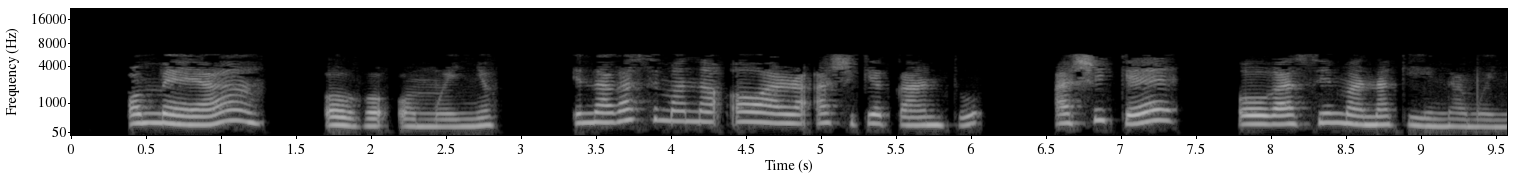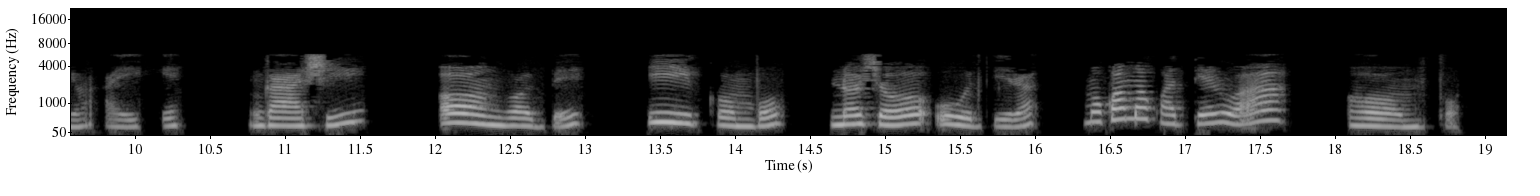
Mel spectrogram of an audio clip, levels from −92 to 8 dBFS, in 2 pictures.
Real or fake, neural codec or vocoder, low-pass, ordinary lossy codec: real; none; 7.2 kHz; MP3, 24 kbps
